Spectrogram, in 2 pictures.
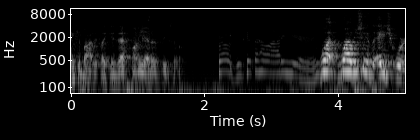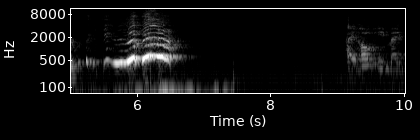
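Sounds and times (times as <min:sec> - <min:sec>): person crying out: 0:05.2 - 0:06.8.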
